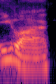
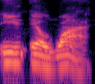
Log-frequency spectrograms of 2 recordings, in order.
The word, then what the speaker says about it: Ely: It's not Eli. He corrected me on that. He spells it E-L-Y, and it's pronounced Ely. He said the Eli is spelled E-L-I.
